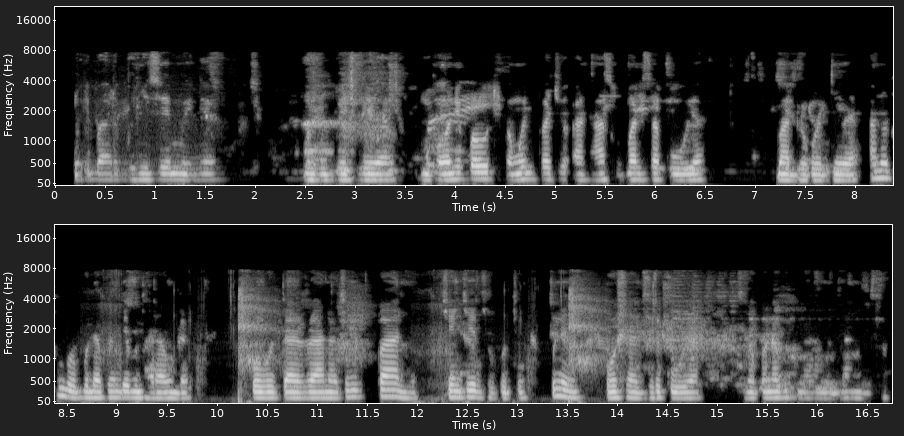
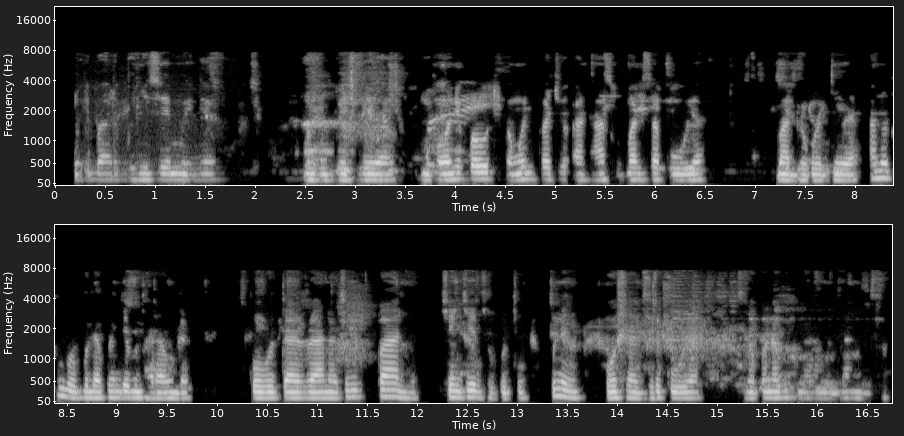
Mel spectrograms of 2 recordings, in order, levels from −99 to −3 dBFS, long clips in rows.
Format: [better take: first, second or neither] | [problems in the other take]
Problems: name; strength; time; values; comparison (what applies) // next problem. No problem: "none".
second | background sound (Liquid); 15 dB below the speech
